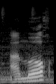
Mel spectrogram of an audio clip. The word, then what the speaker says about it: amor: Dans cette langue, les O se prononcent OU. Amor a donc donné amour.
